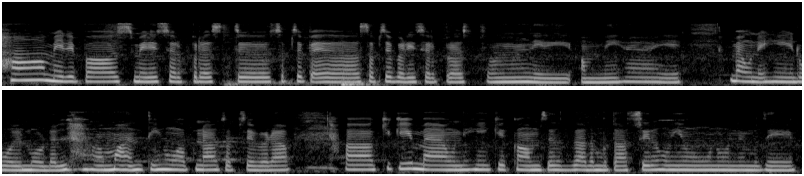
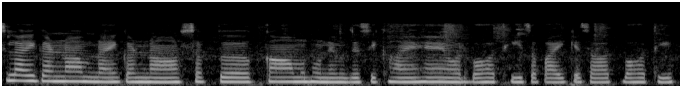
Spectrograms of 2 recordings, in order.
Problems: constant background noise, background conversations at intervals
